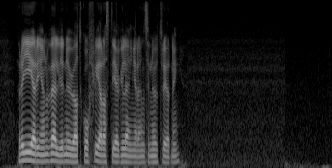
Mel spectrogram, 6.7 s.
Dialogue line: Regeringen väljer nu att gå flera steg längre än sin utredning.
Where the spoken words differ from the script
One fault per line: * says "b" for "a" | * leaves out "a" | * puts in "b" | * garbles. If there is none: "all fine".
all fine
